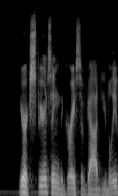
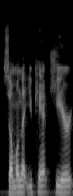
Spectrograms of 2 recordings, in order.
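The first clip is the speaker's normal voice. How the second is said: ordinary talk, nothing marked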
